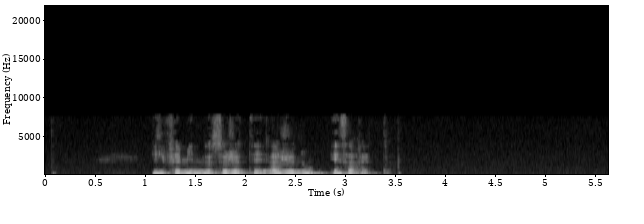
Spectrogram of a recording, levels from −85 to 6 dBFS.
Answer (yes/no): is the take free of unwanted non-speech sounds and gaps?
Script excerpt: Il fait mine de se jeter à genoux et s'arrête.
yes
